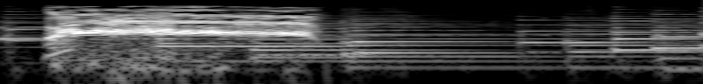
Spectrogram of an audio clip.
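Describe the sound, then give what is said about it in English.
A church audience bursts into loud screaming and cheering for about a second and a half because church is back, then it fades into steady sustained tones that carry on underneath to the end. “Everybody scream, church is back! Scream it for those online to hear.”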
